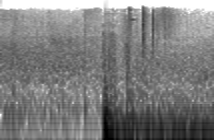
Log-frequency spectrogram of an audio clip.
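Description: An arrow thuds heavily into a wooden post.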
